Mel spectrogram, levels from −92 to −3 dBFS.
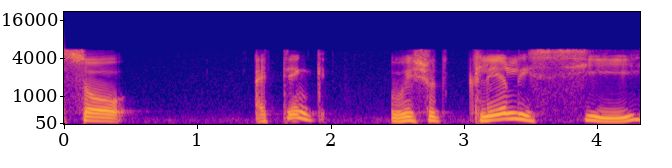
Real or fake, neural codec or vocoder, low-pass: real; none; 5.4 kHz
